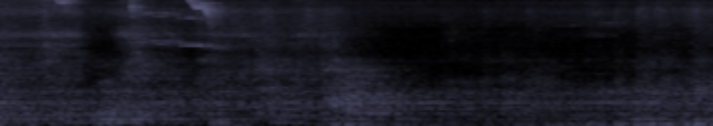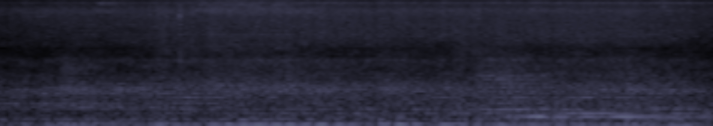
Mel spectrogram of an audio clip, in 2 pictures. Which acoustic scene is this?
elevator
